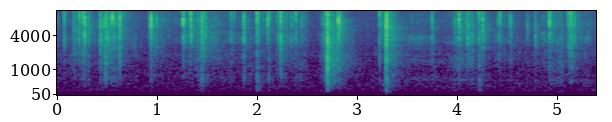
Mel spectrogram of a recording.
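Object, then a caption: Plastic bubble wrap sheet. Fingertips and nails press, pop and scratch the air bubbles of a flat, clear plastic bubble wrap sheet lying on a table. An irregular run of short, bright crackles and crinkles follows, with two louder, sharper pops standing out midway. Each snap dies away almost instantly, with almost nothing in the low end.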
